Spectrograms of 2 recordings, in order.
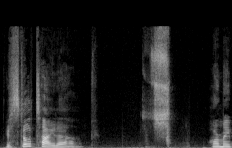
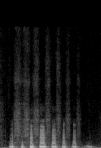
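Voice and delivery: quiet laugh; 5 semitones higher, 7 dB quieter than usual. Acted. Laughs softly between sounds.

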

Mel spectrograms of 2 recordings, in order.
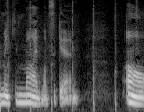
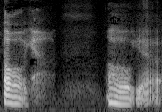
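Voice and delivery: normal talking voice

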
